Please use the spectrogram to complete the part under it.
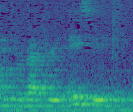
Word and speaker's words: Enterobacteriaceae: That family ending is the ACEAE, so it's a suffix, and we saw Enterobacteriaceae pronounced AC, even though it's spelled ACEAE.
